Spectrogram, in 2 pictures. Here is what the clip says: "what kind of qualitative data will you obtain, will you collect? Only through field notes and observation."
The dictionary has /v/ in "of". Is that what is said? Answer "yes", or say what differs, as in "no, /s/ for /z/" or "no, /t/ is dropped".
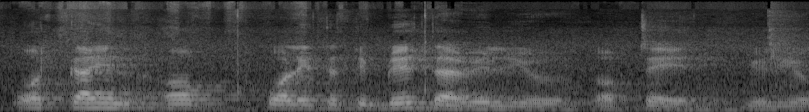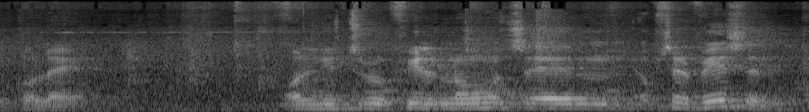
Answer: no, /p/ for /v/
